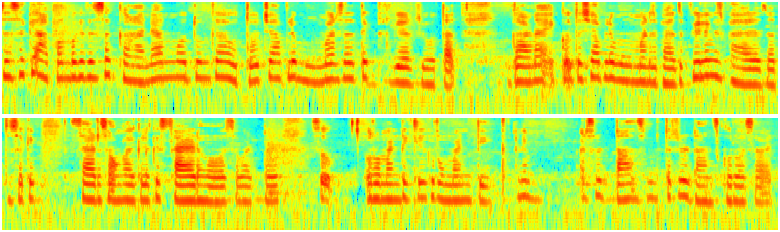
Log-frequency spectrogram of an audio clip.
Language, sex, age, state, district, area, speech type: Marathi, female, 18-30, Maharashtra, Satara, rural, spontaneous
